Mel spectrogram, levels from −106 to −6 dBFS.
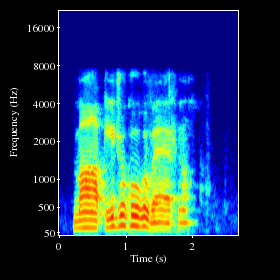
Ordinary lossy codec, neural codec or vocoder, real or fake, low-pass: Opus, 32 kbps; codec, 16 kHz, 8 kbps, FreqCodec, larger model; fake; 7.2 kHz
